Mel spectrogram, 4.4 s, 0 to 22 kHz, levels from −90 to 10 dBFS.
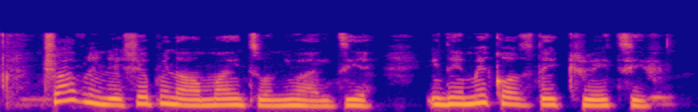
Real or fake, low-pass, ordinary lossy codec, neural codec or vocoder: real; 7.2 kHz; none; none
